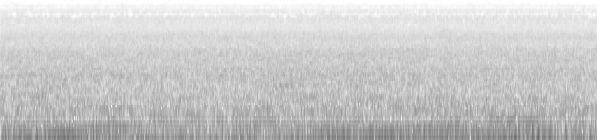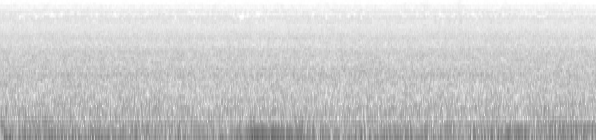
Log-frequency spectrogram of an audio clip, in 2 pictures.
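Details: Loud, steady roar of engine or traffic noise fills the whole recording, with a thin high whine above it.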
